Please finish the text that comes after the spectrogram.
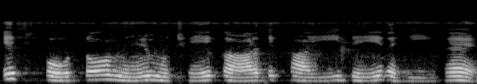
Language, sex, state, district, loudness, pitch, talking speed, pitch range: Hindi, female, Madhya Pradesh, Katni, -18 LUFS, 185 Hz, 115 wpm, 175-200 Hz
